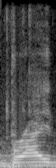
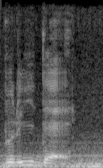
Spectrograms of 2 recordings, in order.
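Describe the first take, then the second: First: It is said with an English-style pronunciation. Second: It is said with a Japanese-style pronunciation.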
